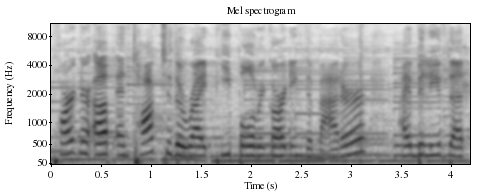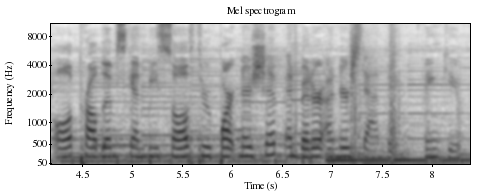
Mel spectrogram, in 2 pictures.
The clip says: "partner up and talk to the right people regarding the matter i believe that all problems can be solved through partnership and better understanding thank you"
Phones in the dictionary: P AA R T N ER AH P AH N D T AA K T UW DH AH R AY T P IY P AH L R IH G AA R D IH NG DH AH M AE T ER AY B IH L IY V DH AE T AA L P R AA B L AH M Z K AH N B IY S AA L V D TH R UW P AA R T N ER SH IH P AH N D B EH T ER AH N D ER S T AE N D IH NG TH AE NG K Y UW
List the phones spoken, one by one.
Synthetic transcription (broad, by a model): P AA R T N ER AH P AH N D T AA K T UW DH AH R AY T P IY P AH L R IH G AA R D IH NG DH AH M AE T ER AY B IH L IY V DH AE T AA L P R AA B L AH M S K AH N B IY S AA L V D TH R UW P AA R T N ER SH IH P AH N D B EH T ER AH N D ER S T AE N D IH NG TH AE NG K Y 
